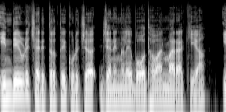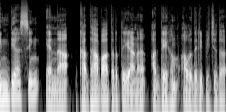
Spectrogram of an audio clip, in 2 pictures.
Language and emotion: Malayalam, neutral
